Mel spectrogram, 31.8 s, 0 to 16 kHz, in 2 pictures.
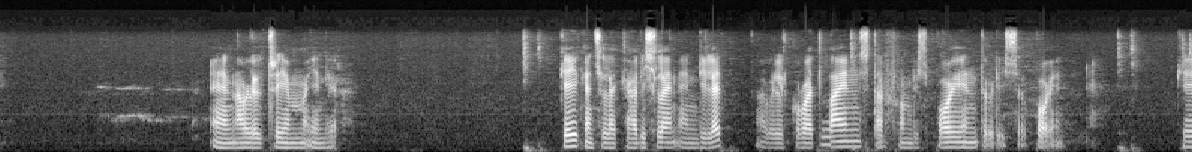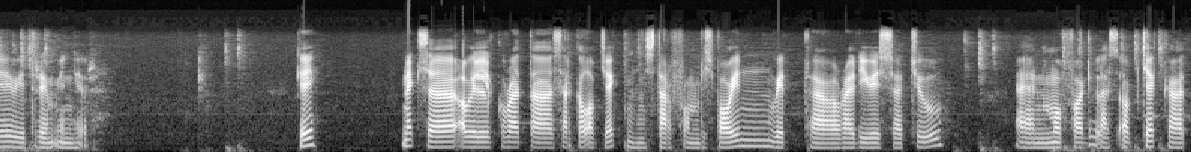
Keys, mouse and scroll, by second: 6.8 space, 7.9 click, 9.4 Delete, 10.7 l, 11.1 space, 12.2 click, 14.7-16.0 typing, 17.2 click, 18.3-18.7 scroll down 1, 18.7 space, 19.1 middle click, 20.9-21.3 scroll up 1, 21.3 middle click, 23.3 c, 24.0 space, 25.8 click, 28.7-30.6 typing, 31.5 click.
